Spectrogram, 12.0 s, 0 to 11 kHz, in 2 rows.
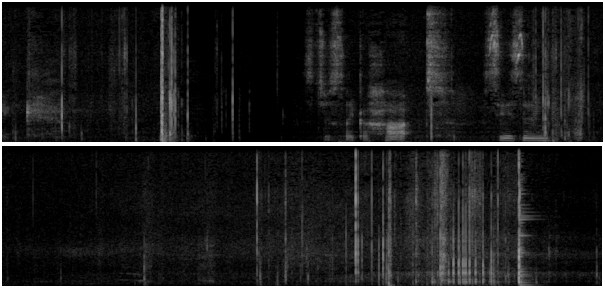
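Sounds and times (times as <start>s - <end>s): plastic packaging crinkling: 8.6s - 11.2s.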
